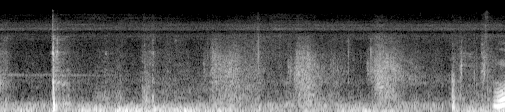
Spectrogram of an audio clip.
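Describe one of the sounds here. A shovel scrapes and digs into dry soil.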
